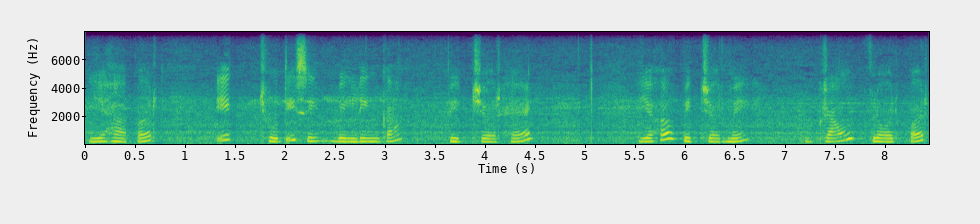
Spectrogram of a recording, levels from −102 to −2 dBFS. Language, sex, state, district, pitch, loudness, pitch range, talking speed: Hindi, female, Gujarat, Gandhinagar, 235 Hz, -15 LUFS, 230-270 Hz, 105 wpm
